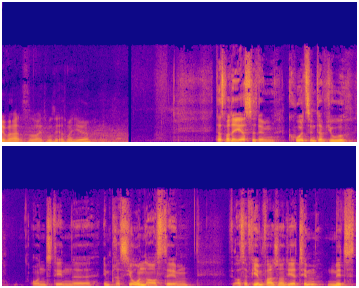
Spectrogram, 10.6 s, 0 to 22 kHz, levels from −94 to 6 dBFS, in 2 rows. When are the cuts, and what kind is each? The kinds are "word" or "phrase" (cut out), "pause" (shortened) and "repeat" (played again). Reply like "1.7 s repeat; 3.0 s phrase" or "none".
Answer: 3.8 s phrase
